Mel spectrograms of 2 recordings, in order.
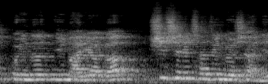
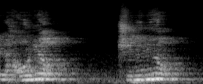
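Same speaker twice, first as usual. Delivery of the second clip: higher, louder cry of recognition; Mary's recognition; 3 semitones higher, 5 dB louder than usual. Acted. Mary recognizes Jesus, higher joyful cry. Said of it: "이렇게 부르는 거예요".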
